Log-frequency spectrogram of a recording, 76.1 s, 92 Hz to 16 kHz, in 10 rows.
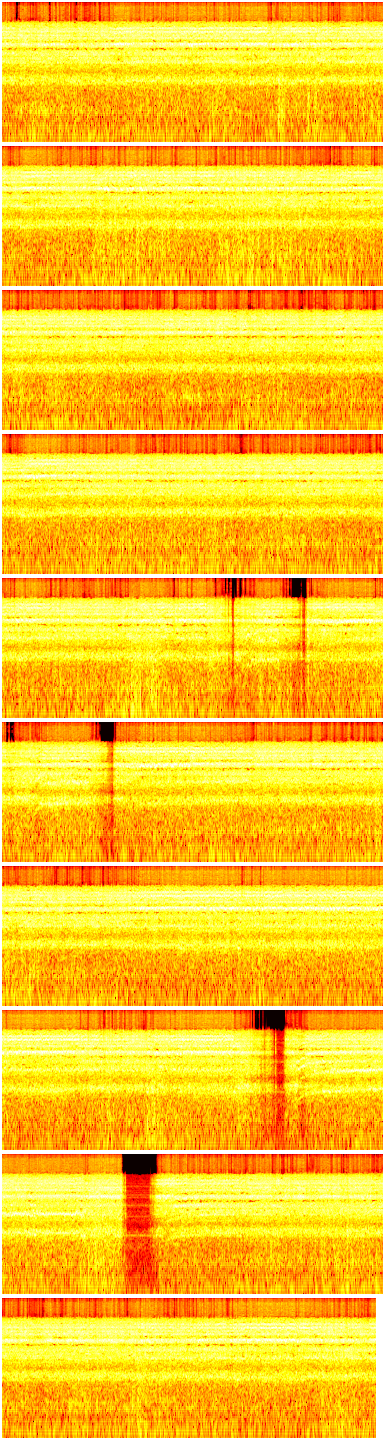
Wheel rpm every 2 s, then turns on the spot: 220, 230, 230, 230, 230, 220, 230, 230, 240, 230, 230, 230, 230, 230, 240, 230, 230, 150, 130, 130, 140, 220, 230, 230, 220, 210, 210, 220, 220, 80, 200, 160, 160, 230, 230, 230, 230, 220.
none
